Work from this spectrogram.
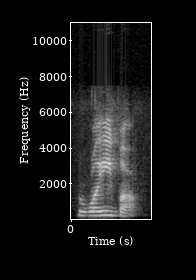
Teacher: यहाँ पे या के ऊपर साकिन है और पीछे ज़बर है, तो या लीन हो रही है, ठीक है, लेकिन लंबा नहीं करेंगे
